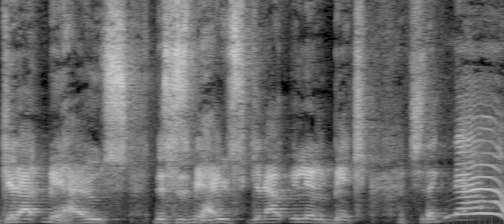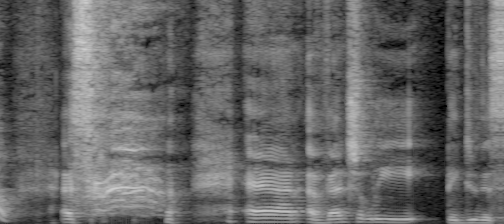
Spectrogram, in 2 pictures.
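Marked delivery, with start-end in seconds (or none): 0.0-2.8 put-on cranky old British man; hammed-up old codger ordering them out; mock old grandpa. Old grandpa demon in the corner, mock cranky old-man voice. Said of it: "some old grandpa in the corner of the room going". 3.4-3.9 very high squeaked refusal; mock little girl. Little girl answering the grandpa demon, high mock squeak.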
